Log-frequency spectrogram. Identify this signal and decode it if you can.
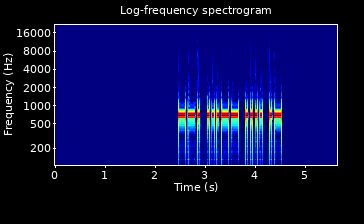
Morse code, heard as a keyed tone, about 25 wpm, 700 Hz. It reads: G3HA
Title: DXCC-100 Call Signs - 4 Characters - Repeated 3x - 25wpm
